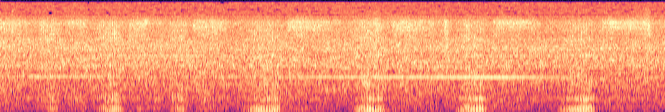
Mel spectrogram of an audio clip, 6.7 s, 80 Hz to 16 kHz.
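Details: Flounder, a Labrador Retriever that has always been a snorer, asleep with Conal the dachshund resting beside her, 3/13/11; low rumbling snores repeat about once a second over a steady background hiss.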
